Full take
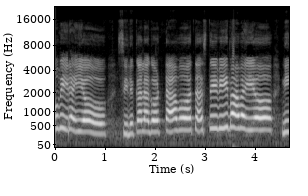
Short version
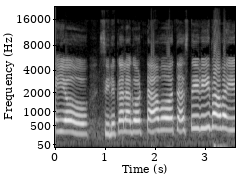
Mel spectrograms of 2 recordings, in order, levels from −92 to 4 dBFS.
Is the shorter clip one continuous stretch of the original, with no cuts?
yes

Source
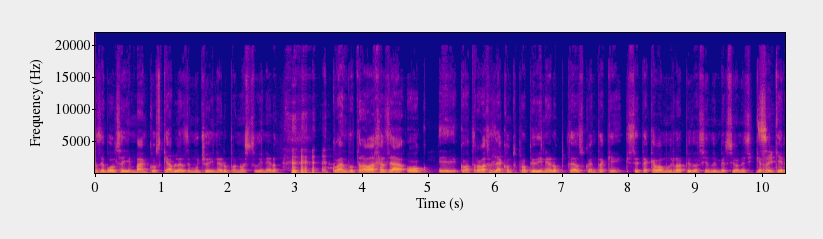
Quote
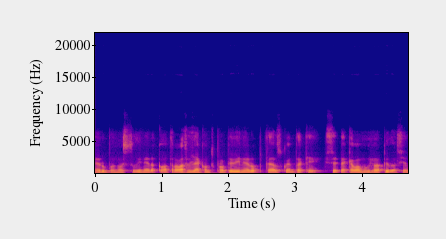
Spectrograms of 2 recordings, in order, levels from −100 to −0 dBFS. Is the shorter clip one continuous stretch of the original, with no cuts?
no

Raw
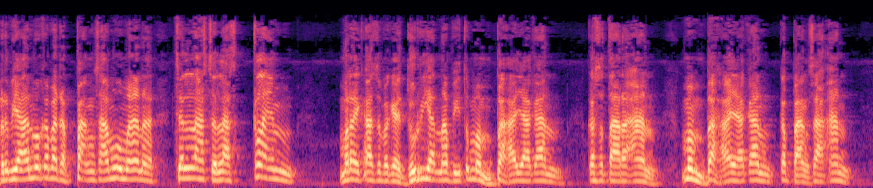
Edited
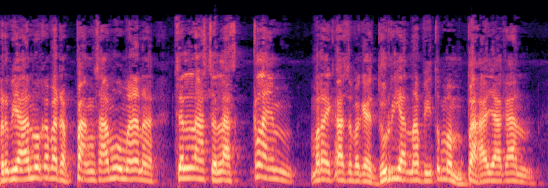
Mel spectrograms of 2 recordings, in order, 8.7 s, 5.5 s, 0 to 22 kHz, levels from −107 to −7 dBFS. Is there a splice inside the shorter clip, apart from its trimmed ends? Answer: yes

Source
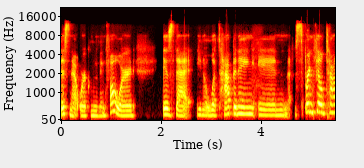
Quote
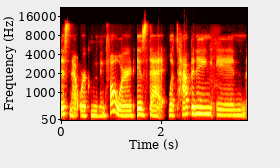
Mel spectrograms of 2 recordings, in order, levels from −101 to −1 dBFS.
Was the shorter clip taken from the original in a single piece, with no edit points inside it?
no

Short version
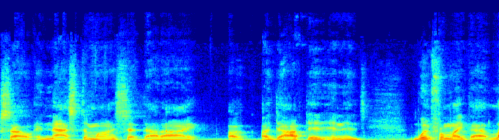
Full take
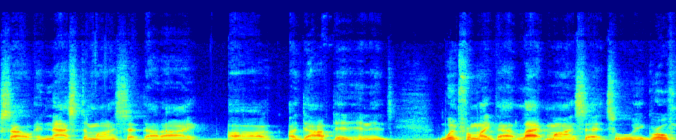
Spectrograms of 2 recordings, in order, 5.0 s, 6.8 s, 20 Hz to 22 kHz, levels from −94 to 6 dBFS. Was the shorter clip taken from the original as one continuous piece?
no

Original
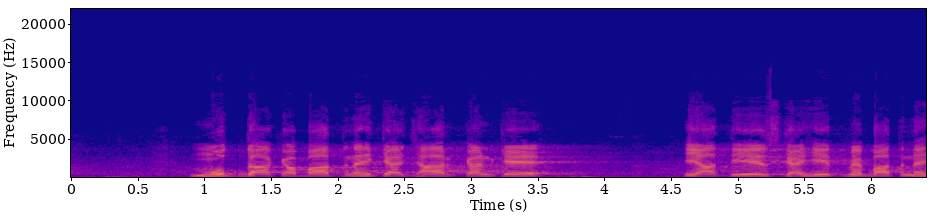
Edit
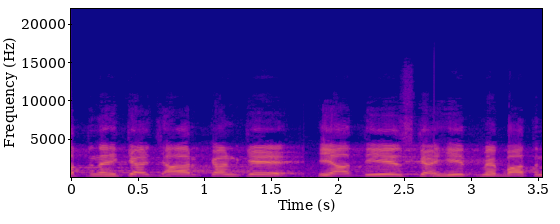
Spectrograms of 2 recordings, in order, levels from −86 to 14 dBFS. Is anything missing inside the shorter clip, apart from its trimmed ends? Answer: yes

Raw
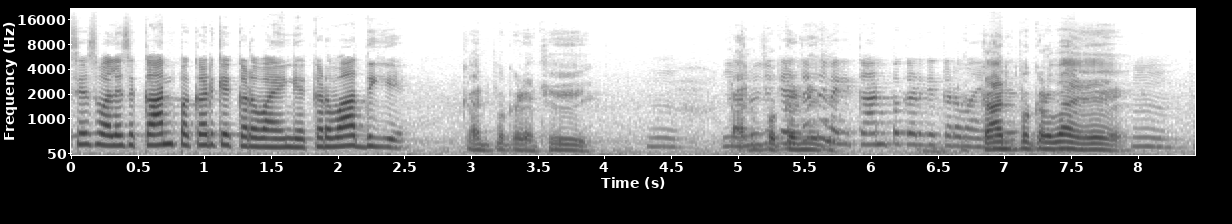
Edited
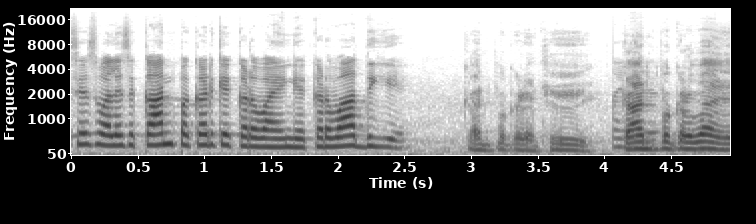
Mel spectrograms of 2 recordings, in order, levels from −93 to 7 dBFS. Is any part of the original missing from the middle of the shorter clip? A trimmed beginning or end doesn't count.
yes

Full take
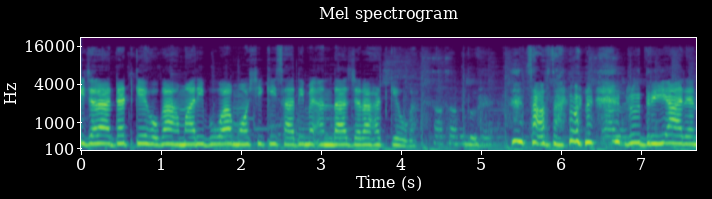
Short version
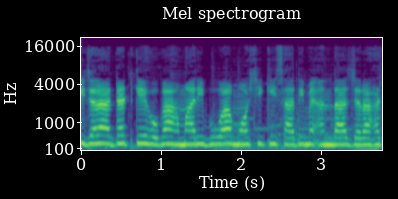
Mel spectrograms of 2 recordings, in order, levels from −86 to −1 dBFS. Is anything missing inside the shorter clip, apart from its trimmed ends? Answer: no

